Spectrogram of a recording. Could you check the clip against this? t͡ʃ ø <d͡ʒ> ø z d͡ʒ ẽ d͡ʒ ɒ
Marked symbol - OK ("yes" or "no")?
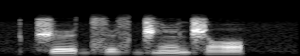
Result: no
